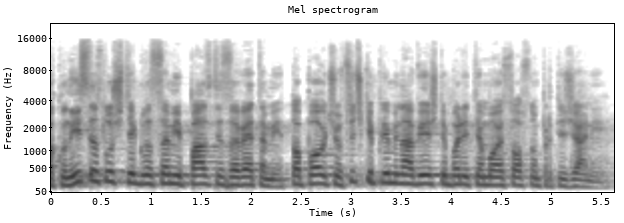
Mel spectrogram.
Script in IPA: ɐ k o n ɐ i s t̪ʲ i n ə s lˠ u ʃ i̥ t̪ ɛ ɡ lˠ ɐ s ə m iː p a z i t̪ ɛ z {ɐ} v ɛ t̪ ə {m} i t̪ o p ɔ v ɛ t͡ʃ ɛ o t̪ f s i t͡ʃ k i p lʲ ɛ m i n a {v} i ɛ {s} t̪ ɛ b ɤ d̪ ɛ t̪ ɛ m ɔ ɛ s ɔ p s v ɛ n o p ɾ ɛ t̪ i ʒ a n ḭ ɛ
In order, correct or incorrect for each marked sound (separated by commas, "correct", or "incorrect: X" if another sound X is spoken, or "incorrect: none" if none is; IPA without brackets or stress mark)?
correct, correct, correct, incorrect: ʃ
